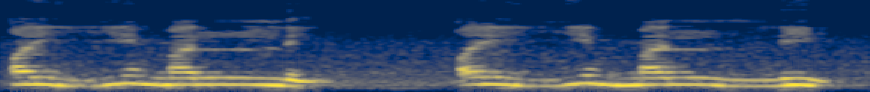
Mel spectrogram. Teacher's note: میم دو زبر کو لام کے ساتھ ڈائریکٹ ملانا ہے۔ یہ ادغام بلا غنہ ہوگا کیونکہ لام اور را تنوین کے بعد آئے تو وہ بلا غنہ ملائے جاتے ہیں۔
